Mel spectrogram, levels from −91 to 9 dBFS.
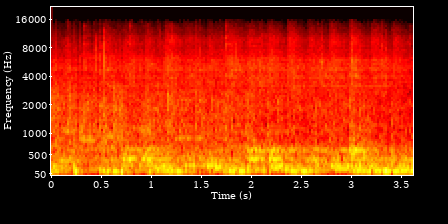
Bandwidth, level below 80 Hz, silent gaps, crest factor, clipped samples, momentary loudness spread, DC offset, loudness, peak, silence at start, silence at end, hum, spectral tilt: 14.5 kHz; -42 dBFS; none; 14 dB; under 0.1%; 4 LU; under 0.1%; -21 LUFS; -4 dBFS; 0 s; 0 s; none; -6 dB/octave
